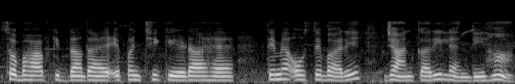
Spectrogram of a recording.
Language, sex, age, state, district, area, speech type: Punjabi, female, 45-60, Punjab, Jalandhar, urban, spontaneous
